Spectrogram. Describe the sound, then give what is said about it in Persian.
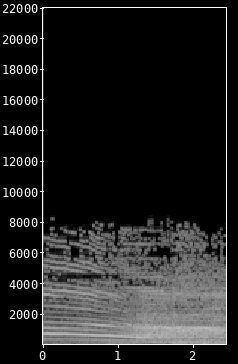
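Loud celebratory cheering and shouting from Iranian women's futsal players after winning the Asian title, with a sustained voiced yell that slides downward in pitch while crowd noise thickens around it. “این صدای هلهله و شادمانی بازیکنان فوتسال زن ایرانی است”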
